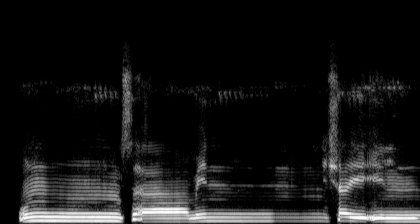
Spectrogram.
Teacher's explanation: নুন সেকেন্ডের, নুন সেকেন্ডের পরে হরফে ইফার 15টি অক্ষরের মধ্যে শিন এসেছে, তাই নুন সাকিনকে এক আলিফ গুন্না নাকে তুলে পড়তে হবে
